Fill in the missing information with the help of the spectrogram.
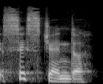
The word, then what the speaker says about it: cisgender: Because the other one that you mentioned is how do you say it? Cisgender. – Yeah, that's right.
